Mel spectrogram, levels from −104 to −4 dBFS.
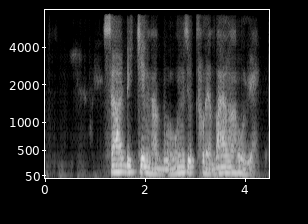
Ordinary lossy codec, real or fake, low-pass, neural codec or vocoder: MP3, 64 kbps; fake; 7.2 kHz; codec, 16 kHz, 1 kbps, FreqCodec, smaller model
